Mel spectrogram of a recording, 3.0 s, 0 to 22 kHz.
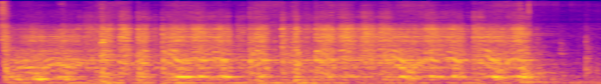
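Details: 1986 Ford F250 first start after revival: engine cranks, catches and runs rough for a couple of seconds, then dies abruptly; stalls right after starting while cold, cause unknown.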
